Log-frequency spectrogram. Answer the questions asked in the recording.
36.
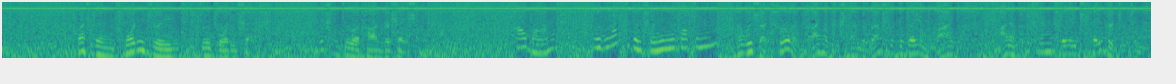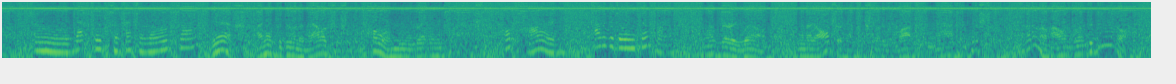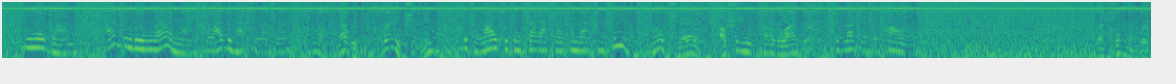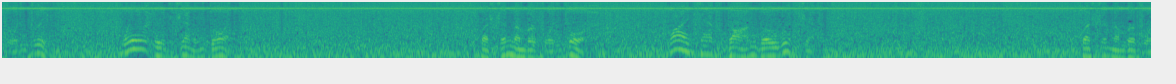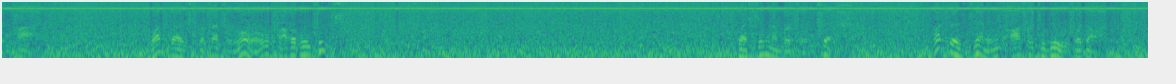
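Help him with math
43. Swimming
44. He has to write a paper in the library
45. Literature (poetry)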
